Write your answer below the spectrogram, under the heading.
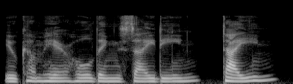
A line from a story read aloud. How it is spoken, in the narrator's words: Rand said, much too softly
